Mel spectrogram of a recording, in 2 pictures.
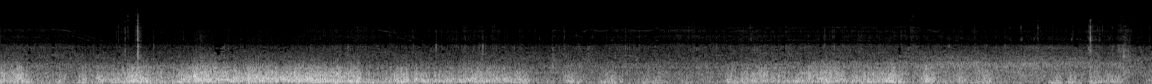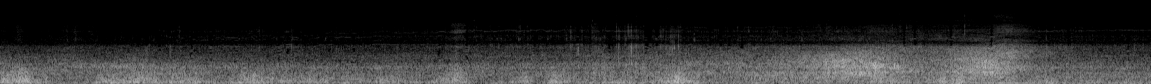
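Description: Tyres roll over the pavement.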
